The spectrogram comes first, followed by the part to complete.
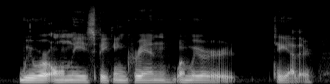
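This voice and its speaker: Against a very clean recording with a silent background, a man speaks at a moderate pace. His voice is fairly low, with a dark, mellow tone. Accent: Maritime Canadian. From Canada, small town in New Brunswick. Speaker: podcast guest, Korean culture enthusiast. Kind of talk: casual chat.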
